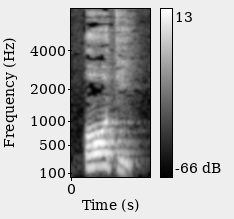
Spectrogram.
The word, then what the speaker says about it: Otín: Otín, Otín, que se escribe Otín, pero la N se convierte en nasal y desaparece, por lo que se pronuncia Oti.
